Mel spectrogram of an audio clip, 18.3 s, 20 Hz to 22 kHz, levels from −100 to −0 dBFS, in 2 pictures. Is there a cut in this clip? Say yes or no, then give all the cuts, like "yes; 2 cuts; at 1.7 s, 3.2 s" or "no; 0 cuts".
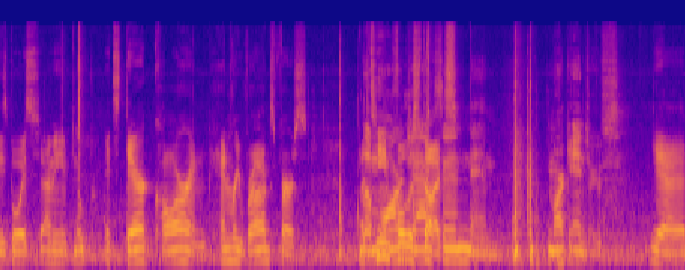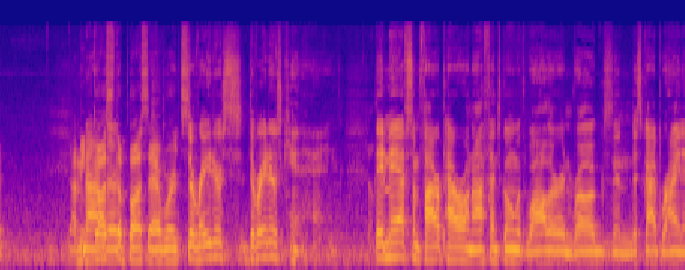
no; 0 cuts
